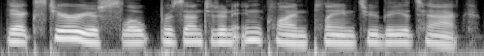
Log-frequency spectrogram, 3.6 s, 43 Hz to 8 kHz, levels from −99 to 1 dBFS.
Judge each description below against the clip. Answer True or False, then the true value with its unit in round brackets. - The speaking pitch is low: False (170 Hz)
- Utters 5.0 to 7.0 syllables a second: True (5.4 syllables/s)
